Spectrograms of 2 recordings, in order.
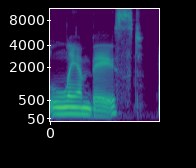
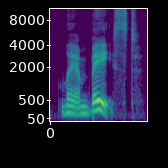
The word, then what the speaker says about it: lambaste: Now, when I went and looked this up in standard dictionaries, what I was struck by is that the stress in standard dictionaries is always put onto the second syllable, as in lambaste.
